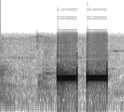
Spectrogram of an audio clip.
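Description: Telephone ringback tone heard by the caller while the line rings: a double 'ring-ring' of two short, steady, low buzzy tones, starting about a second in. This is the Indian-style ringback cadence.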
